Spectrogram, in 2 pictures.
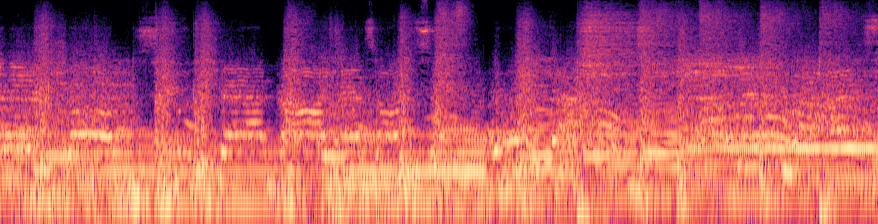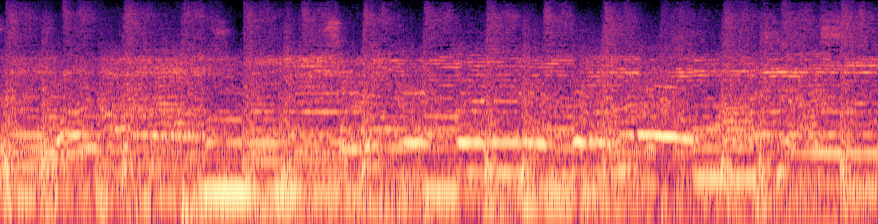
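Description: Live rock band playing loudly and without a break: electric guitar and drums, with a lead vocal sung over them.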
